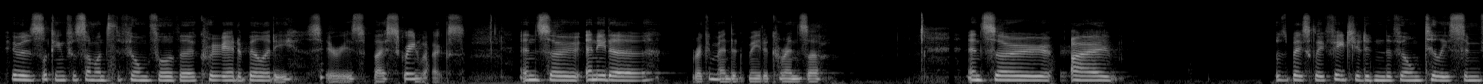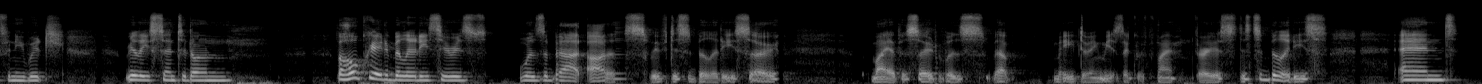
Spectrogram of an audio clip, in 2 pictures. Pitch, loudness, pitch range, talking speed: 190 Hz, -30 LUFS, 185-205 Hz, 115 wpm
